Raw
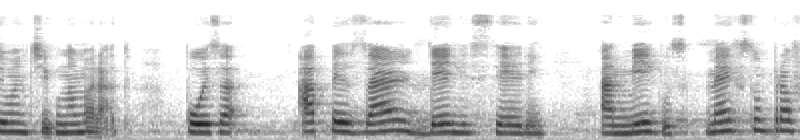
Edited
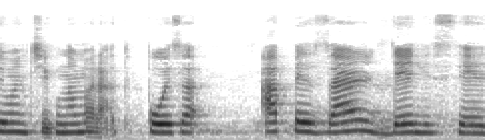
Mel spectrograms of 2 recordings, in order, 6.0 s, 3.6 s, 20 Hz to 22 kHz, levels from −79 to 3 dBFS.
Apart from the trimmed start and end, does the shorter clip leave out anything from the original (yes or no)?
yes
